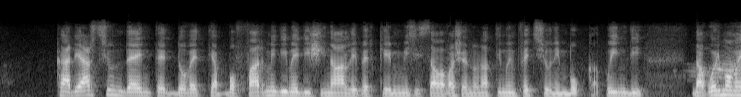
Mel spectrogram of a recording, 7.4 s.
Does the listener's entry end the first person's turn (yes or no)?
no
